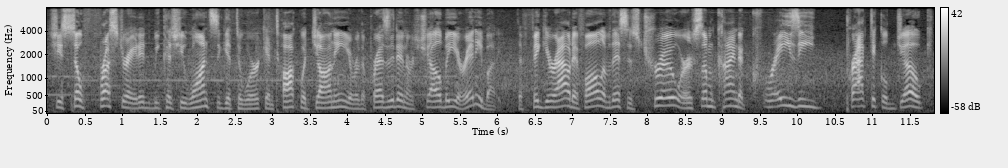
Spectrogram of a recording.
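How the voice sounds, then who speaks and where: A man's voice: fairly high pitch, normal speed, sharp tone, slight background noise. A man telling a scripted story as a podcast storyteller, with a theatrical, emphatic and suspenseful delivery. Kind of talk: dramatic scripted story narration.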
